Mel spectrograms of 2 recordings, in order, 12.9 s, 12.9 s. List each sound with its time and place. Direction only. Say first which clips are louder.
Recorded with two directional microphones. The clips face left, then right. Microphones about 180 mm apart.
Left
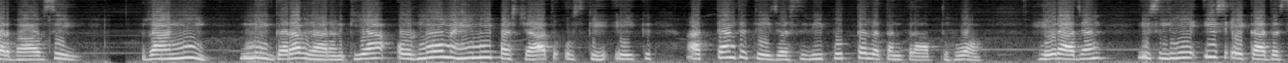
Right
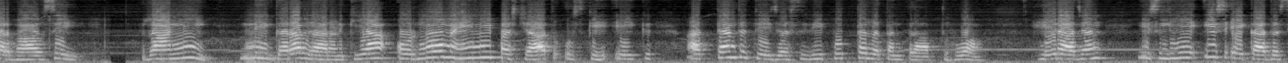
0.0 s a woman's voice: left 7 dB; 45° left (ahead or behind)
